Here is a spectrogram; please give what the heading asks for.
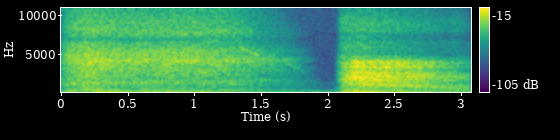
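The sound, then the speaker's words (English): One deep breath during a guided relaxation: a long, steady, quiet inhale, a brief pause, then a stronger, breathier exhale, with no talking. “So taking a deep breath with us.”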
